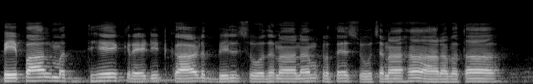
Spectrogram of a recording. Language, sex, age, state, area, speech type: Sanskrit, male, 18-30, Delhi, rural, read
